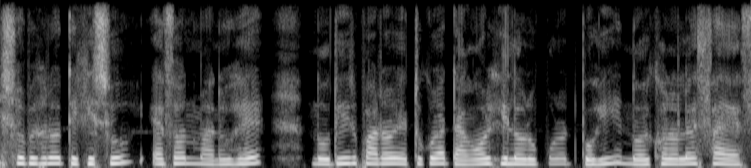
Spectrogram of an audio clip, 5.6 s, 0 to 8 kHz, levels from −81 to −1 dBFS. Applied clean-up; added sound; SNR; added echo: none; none; none; none.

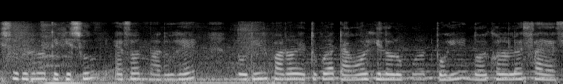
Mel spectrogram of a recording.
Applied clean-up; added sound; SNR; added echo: none; Engine / Mechanisms; 7 dB; reverberation time 1.1 s.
